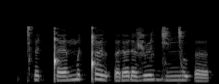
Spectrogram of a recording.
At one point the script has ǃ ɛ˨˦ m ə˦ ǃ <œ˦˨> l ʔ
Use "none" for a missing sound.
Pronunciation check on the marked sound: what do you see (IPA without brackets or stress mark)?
œ˦˨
